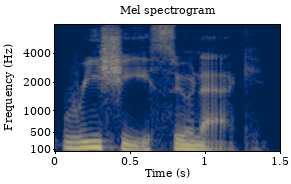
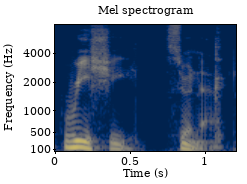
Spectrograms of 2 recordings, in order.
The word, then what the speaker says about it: Rishi Sunak: Now, I think it's Rishi Sunak. – Correct. – Is that right? Rishi Sunak.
